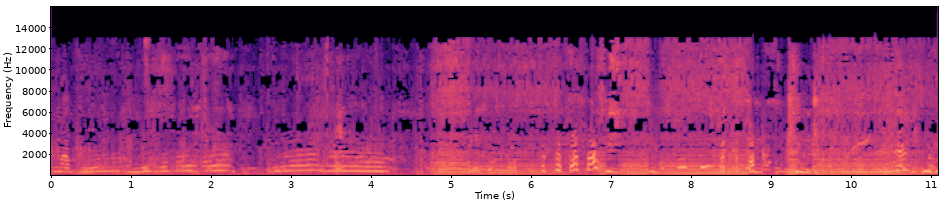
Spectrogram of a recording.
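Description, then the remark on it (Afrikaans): A small child, asked to imitate a Ford Mustang, makes a revving car engine sound with loud growling hums that rise and fall in pitch over several bursts, ending in sputtering, rattling revs. “En toe vra ek tog of vir hierdie een ouetjie, hoorie so, uh, ehm, maak vir my 'n Ford Mustang na. Julle hoor net hier.”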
